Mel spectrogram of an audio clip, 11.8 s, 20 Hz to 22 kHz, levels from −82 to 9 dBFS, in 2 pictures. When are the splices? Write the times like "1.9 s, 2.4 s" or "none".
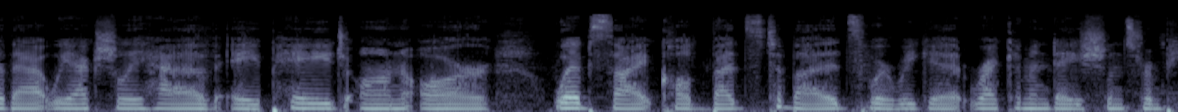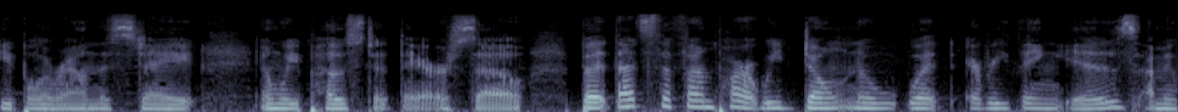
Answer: none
